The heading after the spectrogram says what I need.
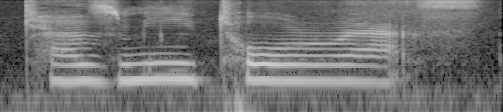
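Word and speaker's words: Kosmitoras: here the teacher calls butchering the pronunciation of my name um it's kazz me toe rest kashmi taurus actually i respond getting up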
